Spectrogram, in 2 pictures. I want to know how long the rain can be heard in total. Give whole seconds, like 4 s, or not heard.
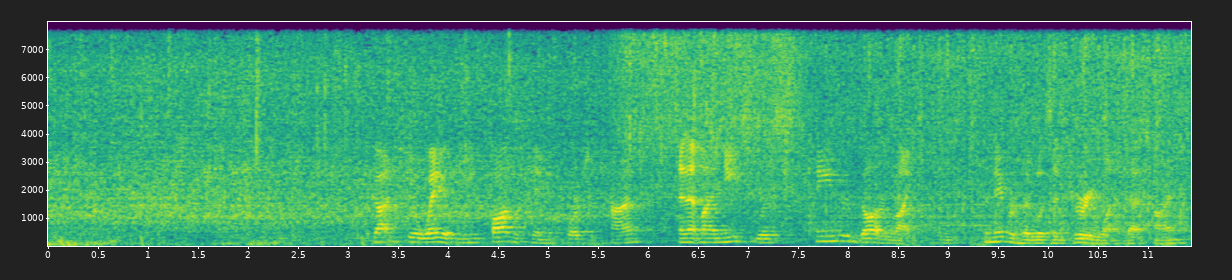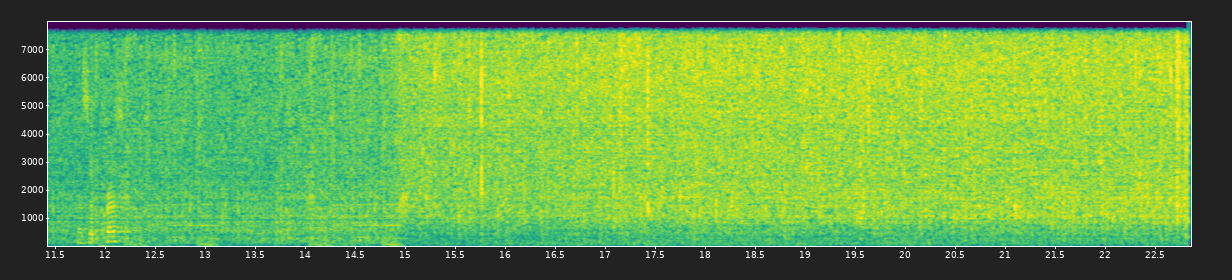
23 s.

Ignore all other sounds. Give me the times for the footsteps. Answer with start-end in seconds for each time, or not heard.
not heard.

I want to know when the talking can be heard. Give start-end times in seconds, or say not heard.
3.2-12.2.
